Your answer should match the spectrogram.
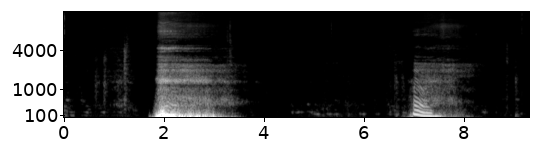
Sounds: Sigh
